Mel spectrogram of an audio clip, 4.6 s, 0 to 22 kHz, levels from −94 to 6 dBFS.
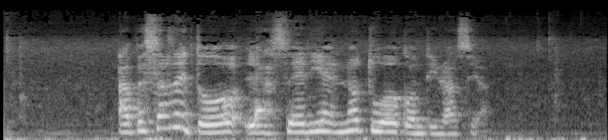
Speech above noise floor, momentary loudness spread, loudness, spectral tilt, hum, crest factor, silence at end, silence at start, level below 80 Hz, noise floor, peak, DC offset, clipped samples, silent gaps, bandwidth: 23 dB; 11 LU; -13 LUFS; -4 dB/octave; none; 14 dB; 0.15 s; 0.05 s; -34 dBFS; -35 dBFS; 0 dBFS; under 0.1%; under 0.1%; none; 14.5 kHz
